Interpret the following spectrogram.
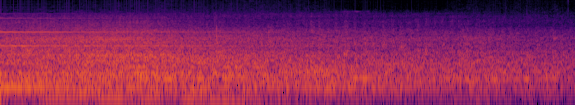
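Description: Ambient meditation music: a soft, even noisy wash that slowly fades out, with the ring of a struck bell-like tone dying away in the first moments.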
